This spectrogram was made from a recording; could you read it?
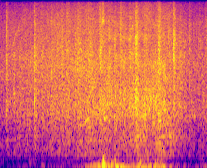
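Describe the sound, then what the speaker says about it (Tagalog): Heavy rain pours outdoors at a house construction site, a steady dense hiss with scattered louder splashes and thuds throughout, with no one talking. "Ginagera na tayo ng ulan."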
